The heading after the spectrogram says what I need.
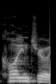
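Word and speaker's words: Cointreau: vodka two ounces of coin true and yes I pronounce it coin true I don't pronounce it like the French do because nobody else does two ounces of orange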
